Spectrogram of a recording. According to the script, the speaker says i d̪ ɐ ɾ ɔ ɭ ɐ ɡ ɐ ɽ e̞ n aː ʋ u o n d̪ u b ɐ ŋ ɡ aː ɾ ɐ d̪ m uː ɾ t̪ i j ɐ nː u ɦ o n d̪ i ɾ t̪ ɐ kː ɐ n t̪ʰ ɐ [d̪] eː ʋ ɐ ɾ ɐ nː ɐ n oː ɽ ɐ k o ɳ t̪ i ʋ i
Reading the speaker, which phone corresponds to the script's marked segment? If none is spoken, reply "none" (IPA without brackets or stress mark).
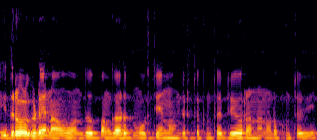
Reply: d̪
